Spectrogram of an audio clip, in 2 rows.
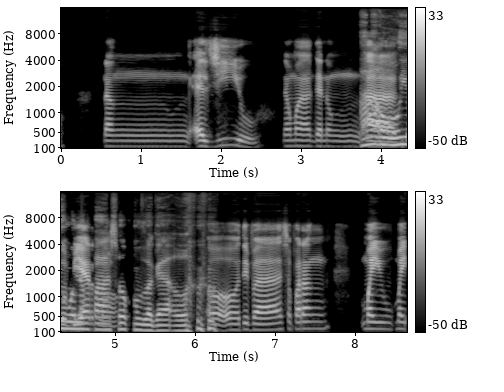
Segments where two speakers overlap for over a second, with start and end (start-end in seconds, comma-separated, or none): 3.8-5.1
